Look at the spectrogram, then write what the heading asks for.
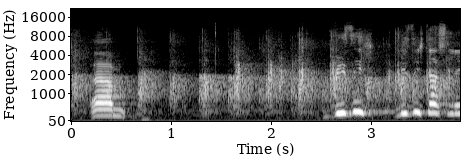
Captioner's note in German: Beifall DIE LINKE und vereinzelt SPD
